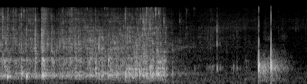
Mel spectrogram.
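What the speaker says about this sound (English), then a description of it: "And then I'm going to add about 2 cups of filtered water." Filtered water pours into a blender holding soaked black sesame seeds in a steady splashing stream for about a second and a half, then trails off into a few drips and small clunks.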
